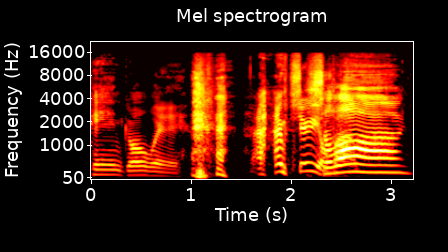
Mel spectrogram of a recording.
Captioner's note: both laugh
